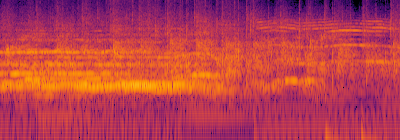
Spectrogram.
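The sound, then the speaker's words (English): Audience at a live show in Sacramento, California cheering and applauding, a dense, steady wash of clapping and whoops that eases slightly toward the end. “And our audience here tonight with us here in Sacramento, California. Hey. Make some noise for yourselves.”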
